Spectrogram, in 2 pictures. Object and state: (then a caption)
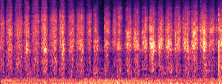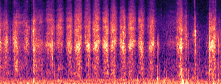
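Rubber dishwashing glove being rubbed. Bare fingers rub back and forth over the fingers of a thin, flexible light green rubber dishwashing glove worn on the other hand. The result is a continuous, bright, rasping rub made of quick, fairly steady strokes at about four per second, with a faint low steady hum underneath.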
